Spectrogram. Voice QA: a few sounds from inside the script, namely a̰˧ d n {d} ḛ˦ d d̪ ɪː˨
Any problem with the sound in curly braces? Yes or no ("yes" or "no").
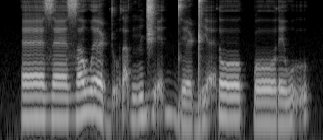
yes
